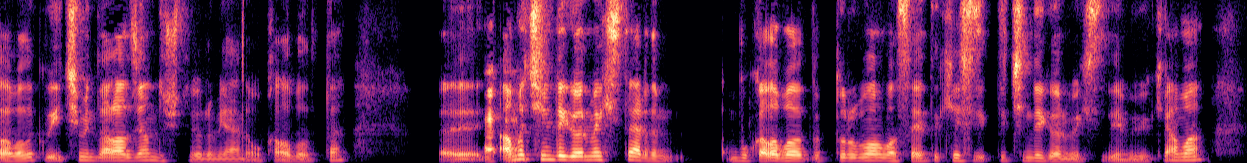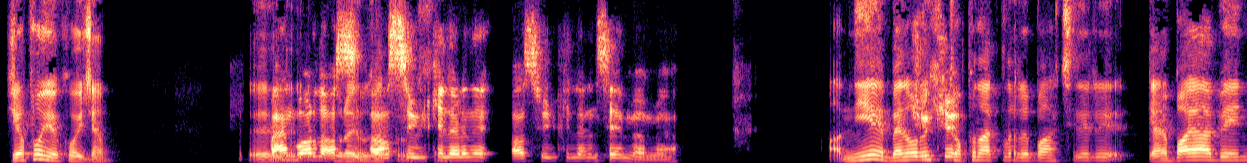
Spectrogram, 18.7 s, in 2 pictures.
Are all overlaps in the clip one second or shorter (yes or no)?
no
